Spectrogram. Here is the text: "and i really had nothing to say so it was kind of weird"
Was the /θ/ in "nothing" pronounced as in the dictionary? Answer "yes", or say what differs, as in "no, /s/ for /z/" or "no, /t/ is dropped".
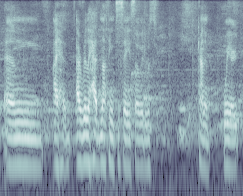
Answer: yes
